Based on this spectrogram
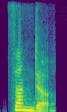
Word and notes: thunder: Indian

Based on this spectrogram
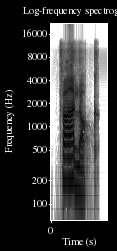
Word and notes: firelock: Indian

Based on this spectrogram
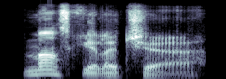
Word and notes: musculature: British English

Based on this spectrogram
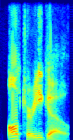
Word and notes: alter ego: American English

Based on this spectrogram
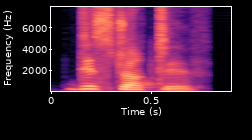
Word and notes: destructive: Indian

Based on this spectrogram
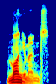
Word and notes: monument: British English

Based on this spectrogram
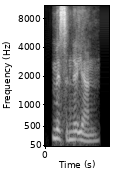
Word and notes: Mycenaean: Indian

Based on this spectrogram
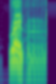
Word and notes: redan: British English

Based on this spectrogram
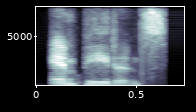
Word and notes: impedance: Indian

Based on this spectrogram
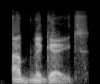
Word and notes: abnegate: British English

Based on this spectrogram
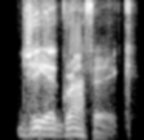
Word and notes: geographic: British English

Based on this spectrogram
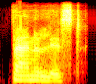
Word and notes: panellist: Indian

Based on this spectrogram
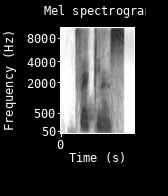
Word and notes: feckless: Indian

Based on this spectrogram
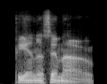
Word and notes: pianissimo: British English

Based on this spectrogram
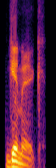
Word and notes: gimmick: British English

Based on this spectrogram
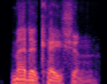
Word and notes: medication: British English

